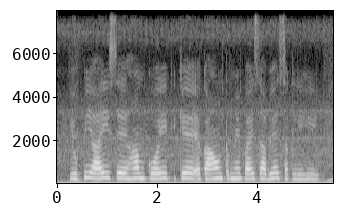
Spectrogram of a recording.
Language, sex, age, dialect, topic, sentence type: Magahi, female, 25-30, Central/Standard, banking, question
